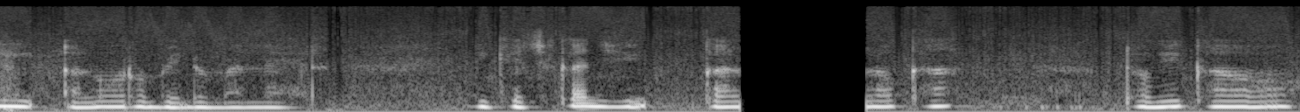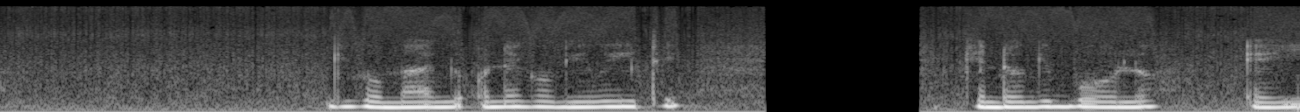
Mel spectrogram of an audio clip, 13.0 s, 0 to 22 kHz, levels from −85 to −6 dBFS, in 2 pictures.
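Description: Throughout the speech there is grainy distortion that rises and falls with the voice, with the grit sitting roughly 25 dB below the signal. It is likely low bit depth without dither, truncated to about 6 bits. Unlike steady hiss, the error tracks the signal.

From 3.71 to 4.35 s the audio cuts to silence for about 0.63 s, and from 10.33 to 11.11 s for about 0.78 s, likely a playback stall where output data ran out. These are long, clean gaps rather than the brief clicks or chirps of lost packets.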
